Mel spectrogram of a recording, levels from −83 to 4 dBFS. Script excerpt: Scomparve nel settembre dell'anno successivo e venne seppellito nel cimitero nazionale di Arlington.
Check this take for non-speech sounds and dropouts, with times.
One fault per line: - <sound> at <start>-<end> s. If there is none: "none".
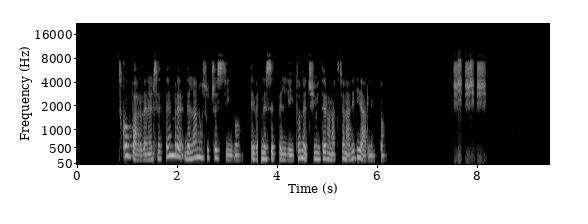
- dropout at 3.6-3.7 s
- laugh at 7.5-8.2 s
